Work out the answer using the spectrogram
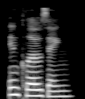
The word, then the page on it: enclosing: British English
